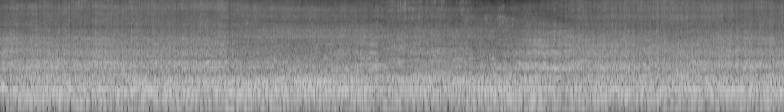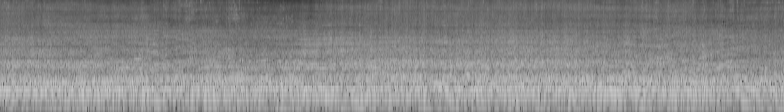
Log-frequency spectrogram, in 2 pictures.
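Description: A pack of dirt-track racing karts' small engines buzzing together at race speed. Their overlapping pitches waver up and down as the karts lift and accelerate through the turns.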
